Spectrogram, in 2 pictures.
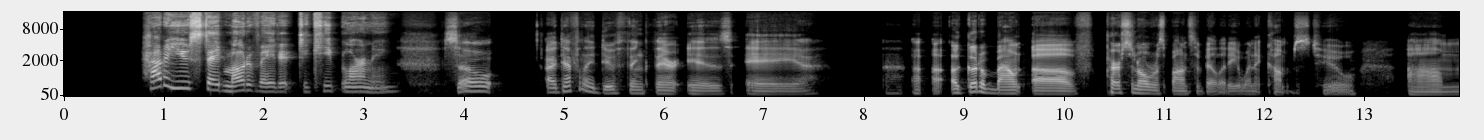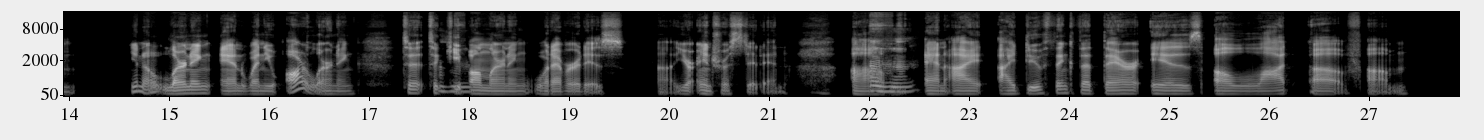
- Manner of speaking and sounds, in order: none
- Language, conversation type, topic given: English, podcast, What helps you keep your passion for learning alive over time?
